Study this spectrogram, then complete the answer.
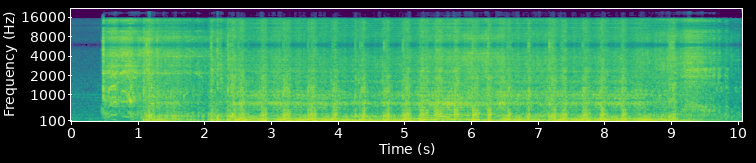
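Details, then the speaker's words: Engine at its first start after a rebuild, cranked out of gear with the clutch in; starter churns at about four beats a second with ragged catches that never take, then it dies; suspected fuel issue, unconfirmed. "it's a fuel issue I don't know what it could be"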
